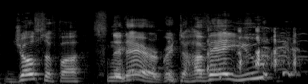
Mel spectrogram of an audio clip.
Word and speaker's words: Josepha: you pronounce it, and it's just Joseph with an A at the end.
